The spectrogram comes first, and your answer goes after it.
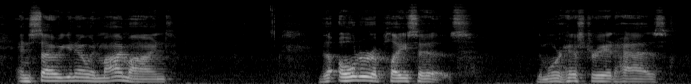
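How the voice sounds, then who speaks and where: With a Southern US accent, a man speaks at a fairly high pitch with ordinary pitch variation and long, frequent pauses. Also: fairly slow pace. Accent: southern American. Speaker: paranormal podcast host. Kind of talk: casual chat.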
